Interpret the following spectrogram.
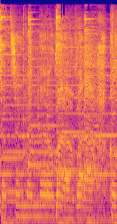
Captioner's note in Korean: ㅋㅋ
